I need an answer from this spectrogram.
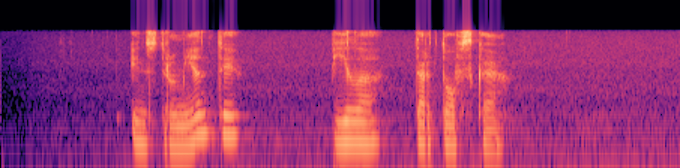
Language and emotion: Russian, neutral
